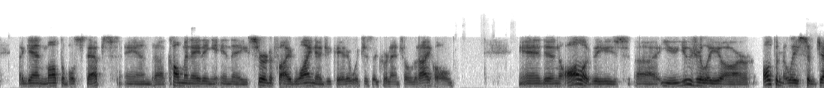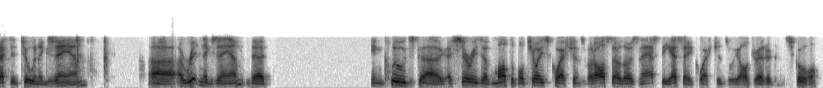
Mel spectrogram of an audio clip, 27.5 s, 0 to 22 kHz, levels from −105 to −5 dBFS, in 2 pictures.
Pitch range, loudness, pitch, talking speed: 105-120 Hz, -22 LUFS, 110 Hz, 120 wpm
